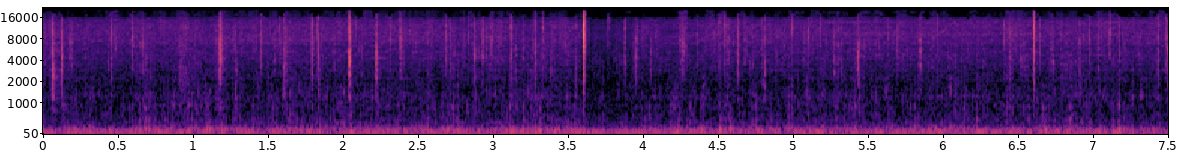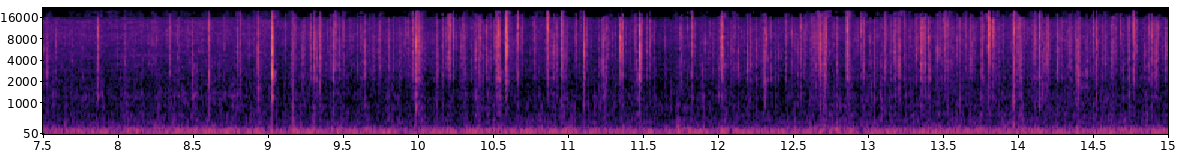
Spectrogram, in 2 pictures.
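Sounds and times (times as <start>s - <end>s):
steady low rumble: 0.0s - 10.6s
log fire crackling: 0.0s - 15.0s
sharp fire pops: 0.0s - 15.0s.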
